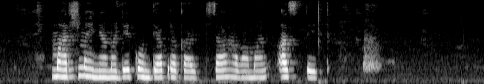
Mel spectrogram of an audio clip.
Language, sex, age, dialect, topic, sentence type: Marathi, female, 25-30, Standard Marathi, agriculture, question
